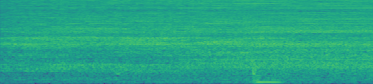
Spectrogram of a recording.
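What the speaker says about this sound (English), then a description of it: "Heat gun going." A heat gun blows continuously as it dries a cleaned motherboard, giving a loud, steady airy roar. Near the end a brief low clunk sounds over the blowing.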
